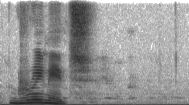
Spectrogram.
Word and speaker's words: Greenwich: is called are you prepared yep it's called greenwich greenwich never language even though some in people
